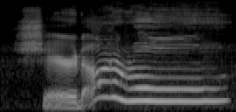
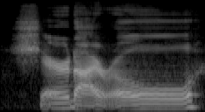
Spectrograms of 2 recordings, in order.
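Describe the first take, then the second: First: Slow, high, sing-song sarcasm; sarcastic eye roll. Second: Slow, lower, flat-out deadpan; deadpan eye roll. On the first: Friends mocking Gabe in slow, high sarcasm. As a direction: stretch it out mockingly. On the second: Friends mocking Gabe with a slow deadpan eye roll. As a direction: drag it out, utterly unimpressed. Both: Acted. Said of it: "the others are like".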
